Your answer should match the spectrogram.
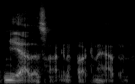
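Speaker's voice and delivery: low, quick, half-whispered dismissal; muttered aside. Retold or imitated. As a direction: mutter it under your breath. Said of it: "I would have been like".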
